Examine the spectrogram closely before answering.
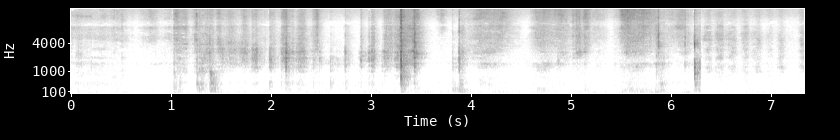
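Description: A bone folder scrapes along a paper crease.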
